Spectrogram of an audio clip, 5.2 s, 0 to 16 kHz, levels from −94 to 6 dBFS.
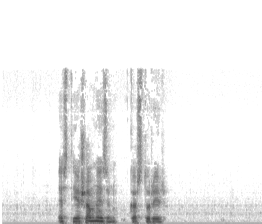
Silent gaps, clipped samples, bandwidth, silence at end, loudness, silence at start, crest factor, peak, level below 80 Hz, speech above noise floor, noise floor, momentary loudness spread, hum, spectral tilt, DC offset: none; under 0.1%; 11.5 kHz; 1.95 s; -27 LUFS; 1.15 s; 20 dB; -10 dBFS; -60 dBFS; 36 dB; -62 dBFS; 14 LU; none; -5 dB/octave; under 0.1%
